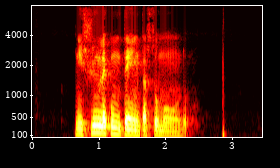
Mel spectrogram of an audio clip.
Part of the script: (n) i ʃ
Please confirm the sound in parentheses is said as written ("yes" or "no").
yes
